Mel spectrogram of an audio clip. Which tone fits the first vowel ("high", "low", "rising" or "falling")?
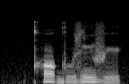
falling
